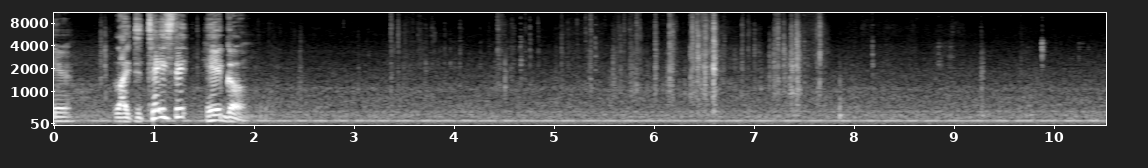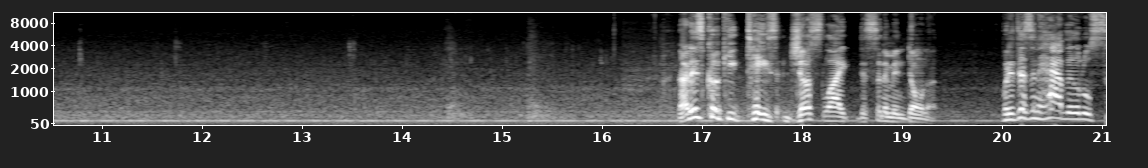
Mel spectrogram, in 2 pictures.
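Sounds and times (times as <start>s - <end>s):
steady low hum: 0.0s - 21.0s
person chewing cookie: 11.6s - 16.8s.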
